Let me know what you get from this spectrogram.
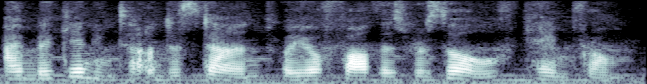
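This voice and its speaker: Deep, calm AI assistant voiced by a man. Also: a little fast, faint music behind, lightly acted, rough recording. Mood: calm, formal. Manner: even, formal, detached. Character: calm, curious male-voiced artificial intelligence assistant. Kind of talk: video game voice acting.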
